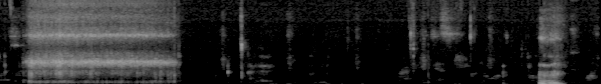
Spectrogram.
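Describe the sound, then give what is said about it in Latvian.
A vape coil, held up to the microphone, boils and bubbles for about two seconds, a dense crackling sizzle with a hissy edge. Faint scattered clicks follow, then a short loud puff of sound. “Bet nu viņš tur ritīgi vārās un burbuļo.”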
